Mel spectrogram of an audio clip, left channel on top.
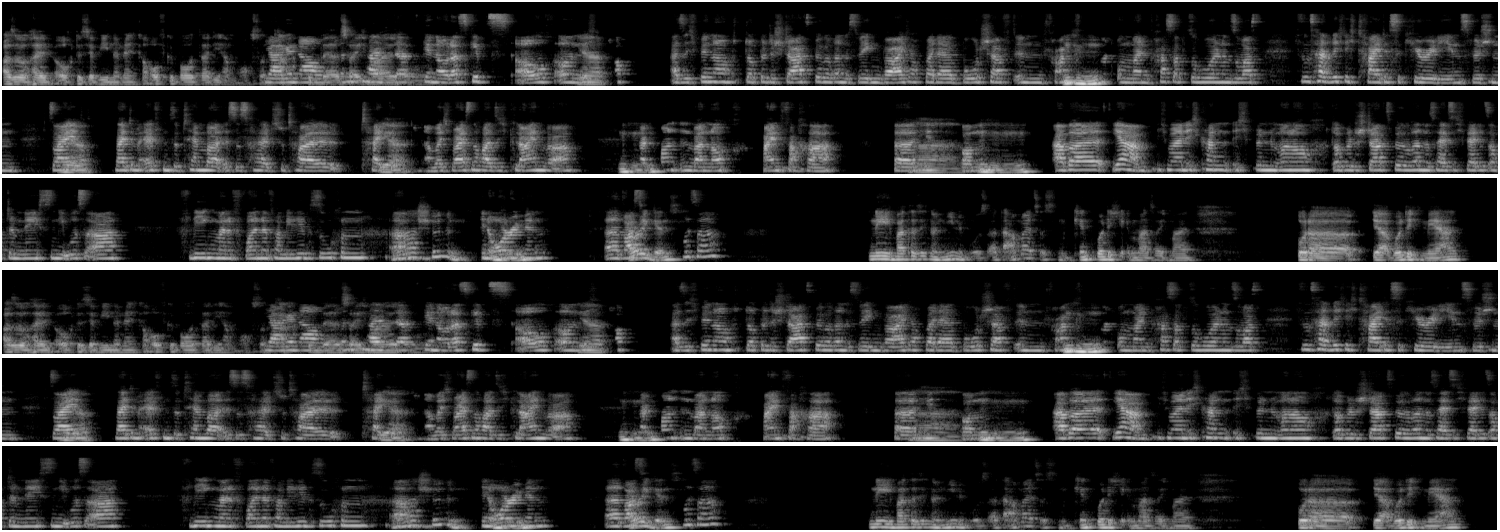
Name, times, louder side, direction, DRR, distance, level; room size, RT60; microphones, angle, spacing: voice 1, 0.0-4.3 5.7-6.0 10.6-11.1 15.5-15.8 18.7-19.0 21.1-21.5 24.0-25.3 33.8-35.2 36.2-36.7 38.6-42.2 42.9-44.5, left 1 dB, 80° left, 0.8 m, -26 dB
voice 2, 2.6-4.8 5.1-5.9 6.7-10.7 11.2-15.1 15.5-15.7 16.1-18.8 19.2-20.7 21.3-22.2 22.6-23.3 23.9-24.3 24.6-24.9 25.5-31.1 31.7-34.1 34.7-35.3 35.9-36.3 36.7-37.1, left 1 dB, 50° left, 0.5 m, -25 dB
4.6 x 2.2 x 2.8 m
head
